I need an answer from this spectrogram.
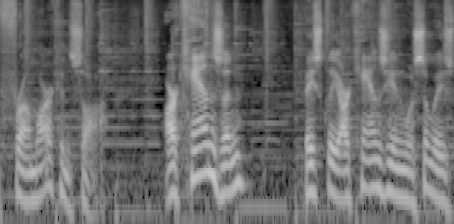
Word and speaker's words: Arkansas: by the historical society of the state of arkansas and the eclectic society of little rock which have agreed upon the correct pronunciation as derived from history and the early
